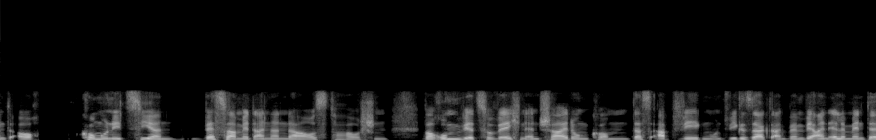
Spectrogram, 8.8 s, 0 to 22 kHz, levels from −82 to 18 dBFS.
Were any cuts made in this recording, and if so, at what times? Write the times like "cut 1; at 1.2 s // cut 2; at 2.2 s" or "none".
none

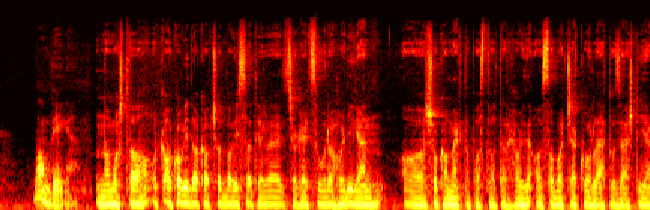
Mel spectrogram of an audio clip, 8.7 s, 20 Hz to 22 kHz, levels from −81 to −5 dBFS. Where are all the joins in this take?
cut 1; at 1.2 s

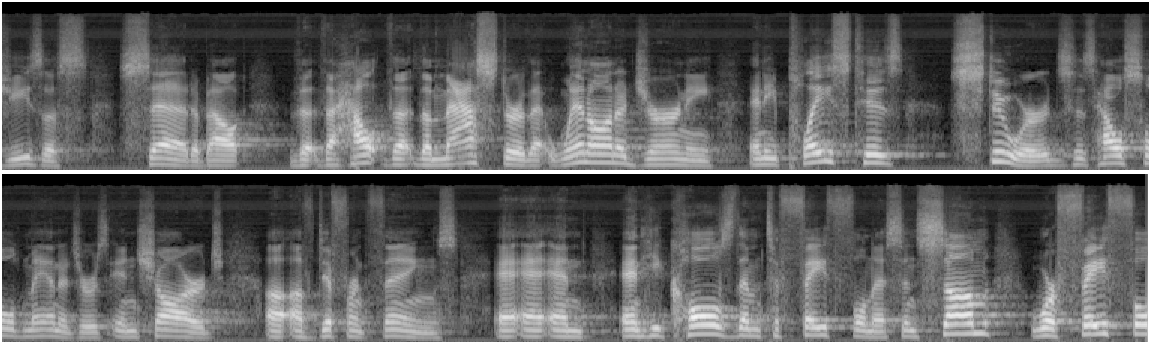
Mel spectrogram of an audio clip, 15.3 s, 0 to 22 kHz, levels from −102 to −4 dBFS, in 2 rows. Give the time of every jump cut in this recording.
cut 1; at 2.7 s

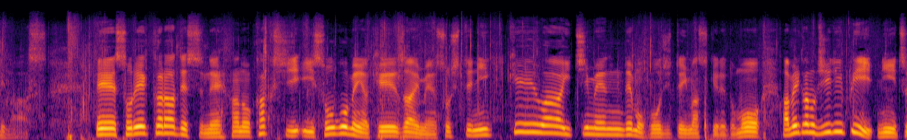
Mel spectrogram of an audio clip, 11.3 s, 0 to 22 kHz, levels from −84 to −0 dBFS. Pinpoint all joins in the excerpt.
none

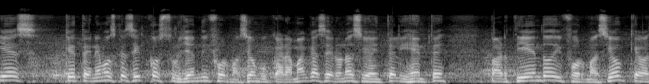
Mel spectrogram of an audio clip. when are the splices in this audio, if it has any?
none

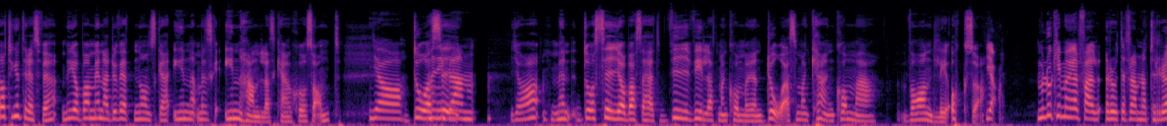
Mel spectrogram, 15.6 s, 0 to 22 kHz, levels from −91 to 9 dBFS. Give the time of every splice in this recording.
none

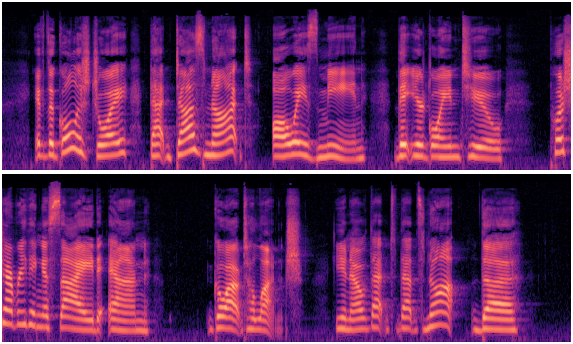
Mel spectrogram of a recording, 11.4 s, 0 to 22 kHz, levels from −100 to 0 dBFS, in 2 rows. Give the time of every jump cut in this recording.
cut 1; at 4.3 s

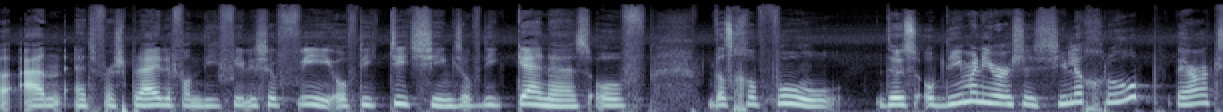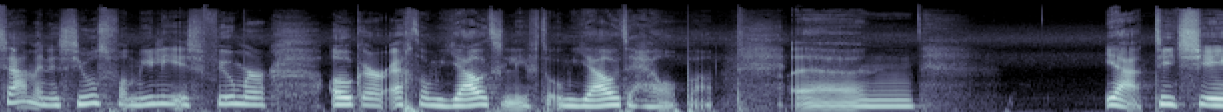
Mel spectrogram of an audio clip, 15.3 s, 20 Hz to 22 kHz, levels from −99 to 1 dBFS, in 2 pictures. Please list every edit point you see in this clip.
cut 1; at 12.6 s

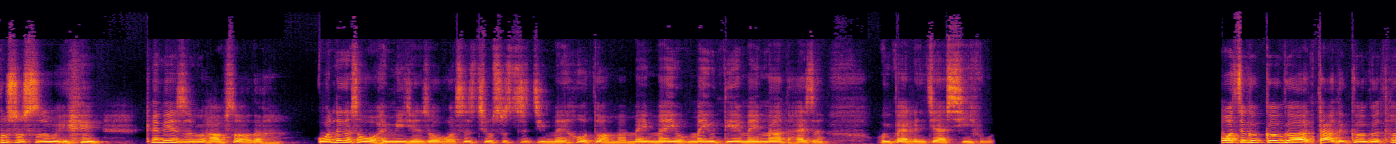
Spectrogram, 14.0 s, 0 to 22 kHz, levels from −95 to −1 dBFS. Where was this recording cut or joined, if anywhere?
none

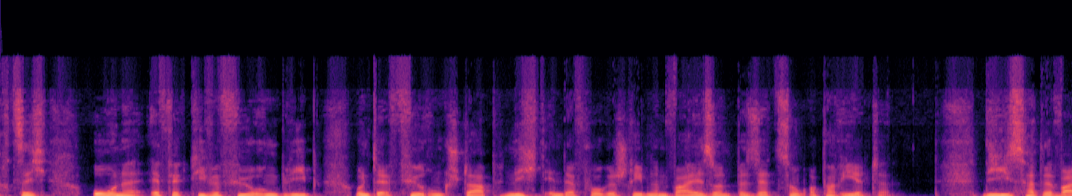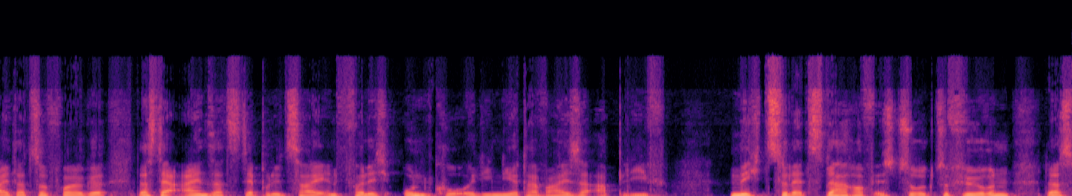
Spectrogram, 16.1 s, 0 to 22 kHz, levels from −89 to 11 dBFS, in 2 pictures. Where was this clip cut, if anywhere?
none

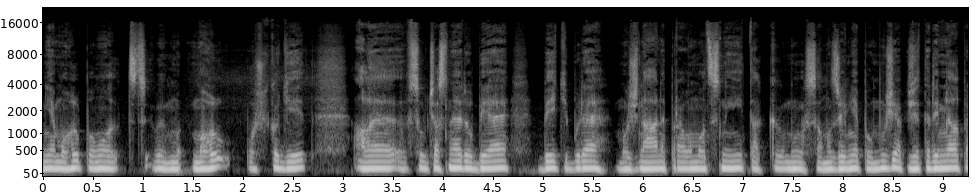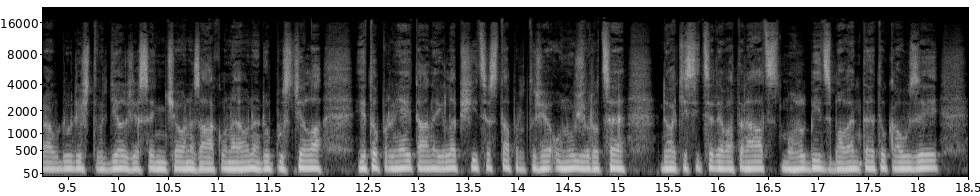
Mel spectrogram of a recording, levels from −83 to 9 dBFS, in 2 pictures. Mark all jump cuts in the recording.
cut 1; at 8.6 s

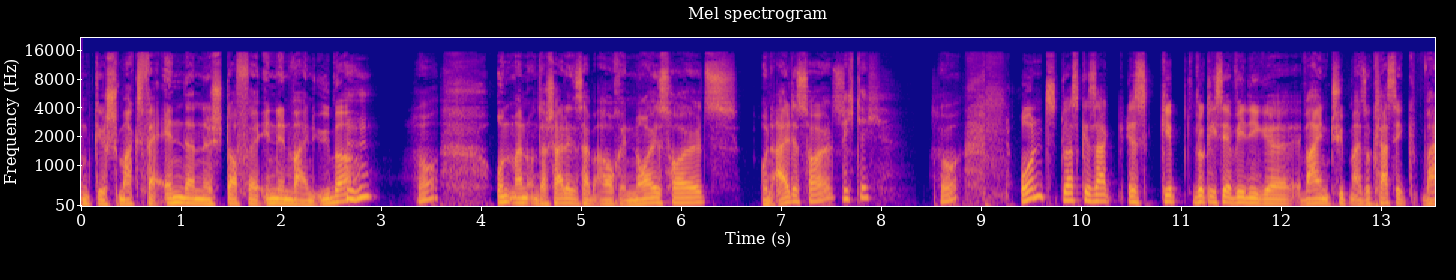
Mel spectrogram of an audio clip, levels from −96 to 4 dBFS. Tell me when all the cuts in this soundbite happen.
cut 1; at 12.2 s

